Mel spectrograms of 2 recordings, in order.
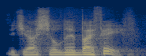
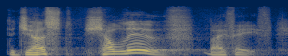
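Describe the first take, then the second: First: The stress is on "by faith". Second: The stress is on "shall live".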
